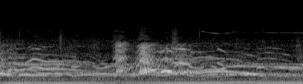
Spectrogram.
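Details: A chorus of sled dogs in Ilulissat, Greenland, howling together, many long wavering voices overlapping at different pitches.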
